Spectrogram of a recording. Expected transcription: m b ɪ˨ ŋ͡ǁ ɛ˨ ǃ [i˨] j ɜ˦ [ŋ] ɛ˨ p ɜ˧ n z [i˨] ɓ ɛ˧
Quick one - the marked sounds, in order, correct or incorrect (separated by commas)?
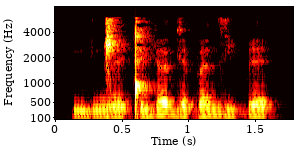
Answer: incorrect, incorrect, correct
